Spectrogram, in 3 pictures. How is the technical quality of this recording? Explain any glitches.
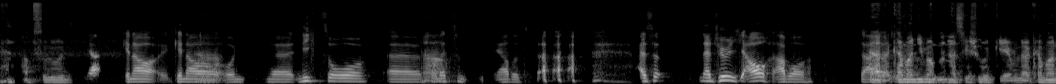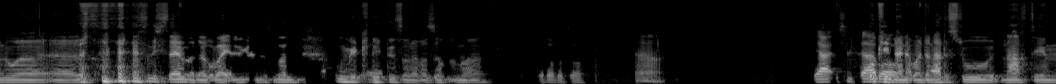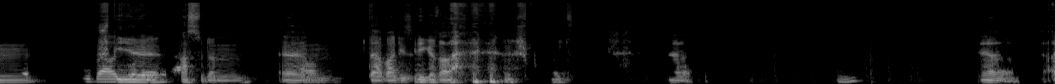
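The recording has several echo-canceller problems, grouped near the start, through the middle and at the very end.

Between 0.15 and 1.21 s there is an echo leak: a faint delayed copy of the speech trails the original by 420 ms, roughly 35 dB below it. It likely comes from a loudspeaker on the far end whose echo canceller let some of its microphone pickup through and sent it back. Unlike the other faults here, nothing is lost. Something extra is added, a ghost arriving about four tenths of a second late.

Speech suppressed in double talk appears four times: 0.83 to 2.76 s (about half a second affected, dips near 25 dB), 4.65 to 5.04 s (about 0.3 s, near 25 dB), 9.13 to 16.0 s (about 3 s in total, dropping as far as 40 dB), and 19.65 to 25.88 s (about 2 s, up to roughly 35 dB). The cause is likely a canceller that, with both sides talking at once, could not separate the talker from the loudspeaker echo and turned everything down. 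The talker's own speech sinks or breaks into pieces rather than gaining a copy.

Background gated by the echo canceller occurs at 28.32 to 28.52 s, with the room sound dipping about 12 dB, and at 31.35 to 31.52 s, dipping about 7 dB. While the loudspeaker played, the canceller clamped the microphone briefly, then released it. These differ from the double-talk dips in what they affect: the ambient room tone drops out for a fraction of a second, not the talker, and they are much shallower.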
